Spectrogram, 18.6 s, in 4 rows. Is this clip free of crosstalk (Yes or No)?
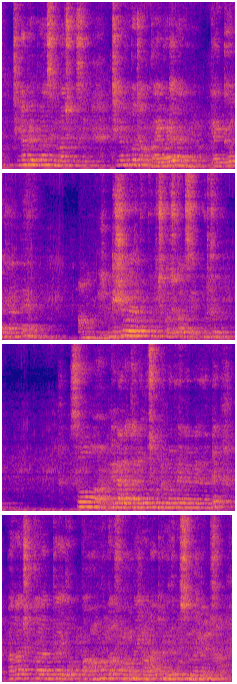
No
